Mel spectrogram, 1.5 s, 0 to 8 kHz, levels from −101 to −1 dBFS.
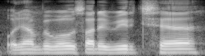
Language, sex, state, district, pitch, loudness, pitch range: Hindi, male, Jharkhand, Deoghar, 135 Hz, -16 LUFS, 130-135 Hz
